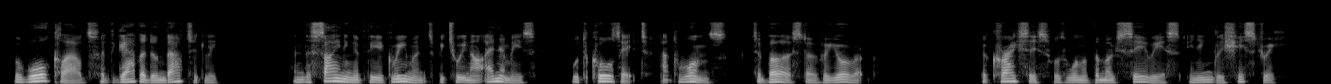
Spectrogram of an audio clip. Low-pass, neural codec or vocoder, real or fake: 7.2 kHz; codec, 16 kHz, 4 kbps, FreqCodec, larger model; fake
